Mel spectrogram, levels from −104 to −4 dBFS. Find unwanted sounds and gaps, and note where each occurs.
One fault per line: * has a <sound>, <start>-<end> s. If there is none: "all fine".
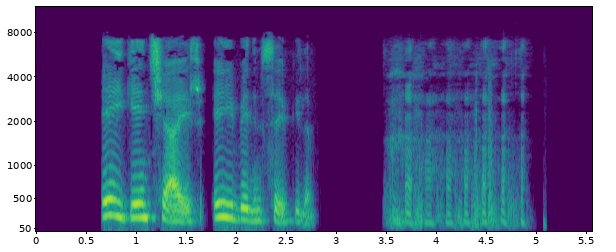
* has a laugh, 3.5-5.0 s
